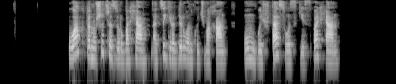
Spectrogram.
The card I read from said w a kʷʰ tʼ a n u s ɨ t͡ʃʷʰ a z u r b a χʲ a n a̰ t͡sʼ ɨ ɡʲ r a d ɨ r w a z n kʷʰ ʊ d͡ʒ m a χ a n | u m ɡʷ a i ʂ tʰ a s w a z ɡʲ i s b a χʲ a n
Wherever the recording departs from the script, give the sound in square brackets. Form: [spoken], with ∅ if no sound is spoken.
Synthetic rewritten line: w a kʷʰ tʼ a n u [ʂ] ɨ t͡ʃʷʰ a z u r b a χʲ a n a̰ t͡sʼ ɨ ɡʲ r a d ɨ r w a [∅] n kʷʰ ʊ d͡ʒ m a χ a n | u m ɡʷ a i ʂ tʰ a s w a z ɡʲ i s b a χʲ a n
